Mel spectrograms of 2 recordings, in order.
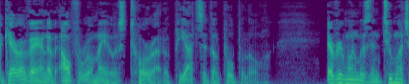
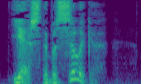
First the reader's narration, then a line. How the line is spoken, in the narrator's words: Langdon exclaimed, triumph in his voice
